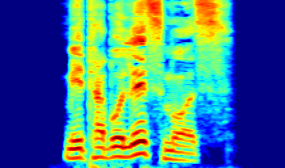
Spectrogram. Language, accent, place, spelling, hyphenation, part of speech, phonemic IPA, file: German, Germany, Berlin, Metabolismus, Me‧ta‧bo‧lis‧mus, noun, /ˌmetaˑboˈlɪsmʊs/, De-Metabolismus.ogg
- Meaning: metabolism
